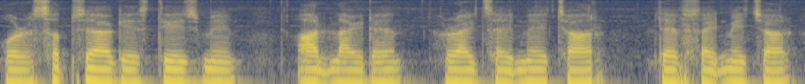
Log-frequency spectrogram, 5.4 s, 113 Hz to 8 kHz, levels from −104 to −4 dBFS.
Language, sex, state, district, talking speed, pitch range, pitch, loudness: Hindi, male, Arunachal Pradesh, Papum Pare, 165 wpm, 115-120 Hz, 120 Hz, -20 LUFS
